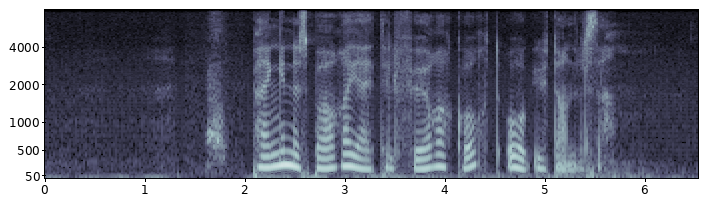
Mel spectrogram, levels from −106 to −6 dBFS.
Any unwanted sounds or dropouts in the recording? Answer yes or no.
yes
